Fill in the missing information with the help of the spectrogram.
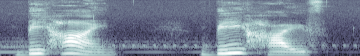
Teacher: H is a voiceless glottal fricative. Here, the vocal cords are kept close together and the air escapes through the narrow glottis with audible friction.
